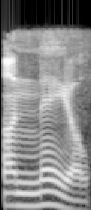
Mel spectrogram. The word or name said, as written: unnail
